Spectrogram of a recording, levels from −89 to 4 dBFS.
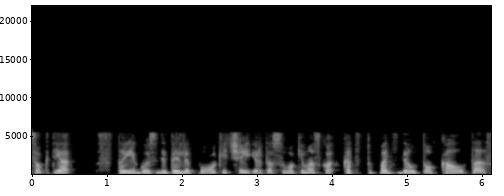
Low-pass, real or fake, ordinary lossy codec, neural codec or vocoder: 5.4 kHz; real; MP3, 48 kbps; none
